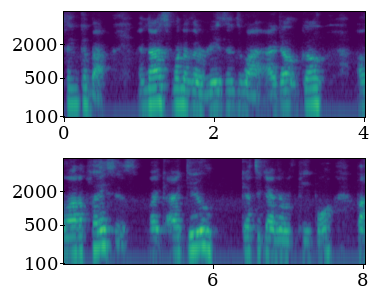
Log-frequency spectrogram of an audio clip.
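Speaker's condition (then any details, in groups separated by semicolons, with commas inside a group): Cerebral palsy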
